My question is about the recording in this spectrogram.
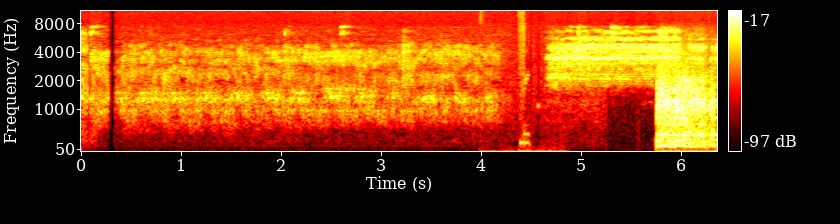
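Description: Near silence: a faint steady hiss of a video-call audio line, opened by a sharp click. A small click comes about four seconds in, and a short, louder rustle near the end.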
